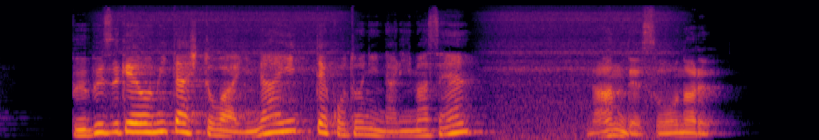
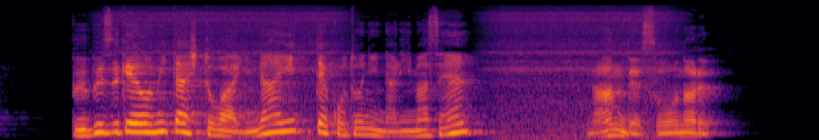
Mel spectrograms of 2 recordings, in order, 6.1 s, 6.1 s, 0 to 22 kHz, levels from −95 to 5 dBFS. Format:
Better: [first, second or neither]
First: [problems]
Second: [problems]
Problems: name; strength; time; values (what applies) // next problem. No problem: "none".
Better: neither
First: hiss; faint; from 1 to 2.5 s and from 3.5 to 5 s; 20 dB below the speech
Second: hiss; faint; from 1 to 2.5 s and from 3.5 to 5 s; 20 dB below the speech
